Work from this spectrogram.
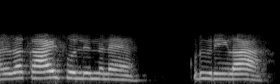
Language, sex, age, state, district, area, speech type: Tamil, female, 45-60, Tamil Nadu, Tiruvannamalai, rural, conversation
